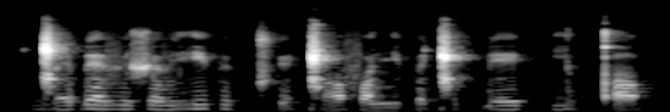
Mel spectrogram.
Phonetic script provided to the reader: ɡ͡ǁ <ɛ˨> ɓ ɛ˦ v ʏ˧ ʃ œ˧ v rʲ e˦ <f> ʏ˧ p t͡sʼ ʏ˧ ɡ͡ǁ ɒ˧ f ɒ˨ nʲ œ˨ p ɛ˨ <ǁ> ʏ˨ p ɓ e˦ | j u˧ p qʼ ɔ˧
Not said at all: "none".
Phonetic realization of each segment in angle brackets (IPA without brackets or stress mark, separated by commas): ɛ˦, p, ǁ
